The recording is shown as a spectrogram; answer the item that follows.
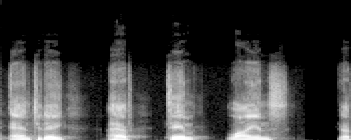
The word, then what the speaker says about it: Lyons: real estate investing and today i have tim lyons did i pronounce that correctly you did all right perfect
